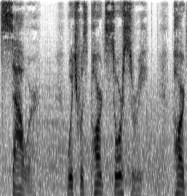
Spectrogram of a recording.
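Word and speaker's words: seiðr: Sometimes it relied on magic, specifically a mysterious practice called cider, pronounced sour, which was part sorcery, part spiritual therapy, and part my ex won't return my runes.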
